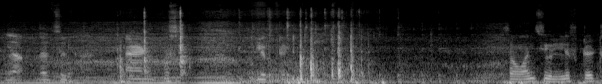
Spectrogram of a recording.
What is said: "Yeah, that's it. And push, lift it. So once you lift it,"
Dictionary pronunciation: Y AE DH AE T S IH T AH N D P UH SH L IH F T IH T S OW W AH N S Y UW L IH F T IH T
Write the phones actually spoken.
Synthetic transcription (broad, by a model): Y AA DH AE T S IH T AH N D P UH S L IH F T IH T S OW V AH N S Y UW L IH F T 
